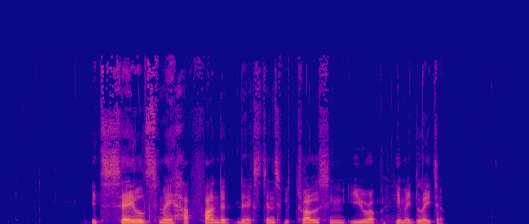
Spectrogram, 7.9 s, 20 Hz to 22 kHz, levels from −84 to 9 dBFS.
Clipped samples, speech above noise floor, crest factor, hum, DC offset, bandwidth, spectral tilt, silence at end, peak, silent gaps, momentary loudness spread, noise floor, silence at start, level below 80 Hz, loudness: under 0.1%; 54 dB; 24 dB; none; under 0.1%; 17 kHz; -5 dB/octave; 1.3 s; -4 dBFS; none; 16 LU; -80 dBFS; 1.35 s; -64 dBFS; -26 LUFS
